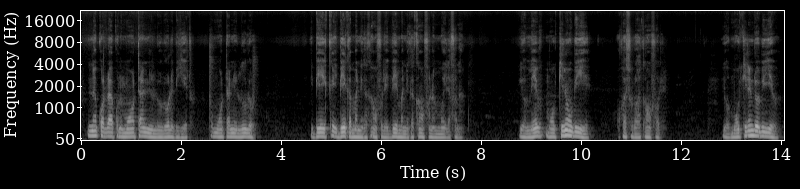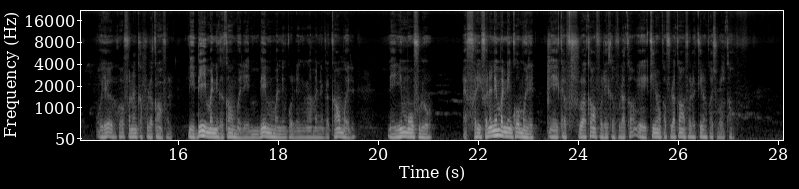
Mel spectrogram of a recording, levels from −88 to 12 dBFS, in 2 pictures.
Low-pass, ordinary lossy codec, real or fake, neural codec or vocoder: none; none; real; none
